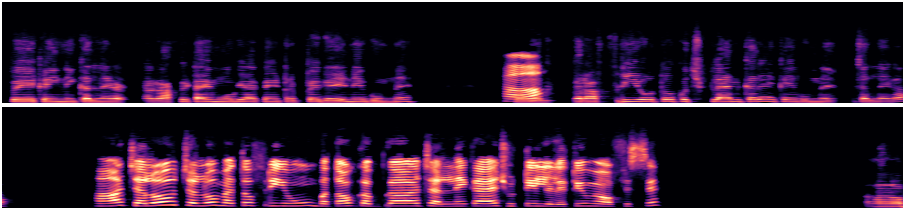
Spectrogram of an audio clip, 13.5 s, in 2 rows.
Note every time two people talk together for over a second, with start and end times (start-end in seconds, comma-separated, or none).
none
